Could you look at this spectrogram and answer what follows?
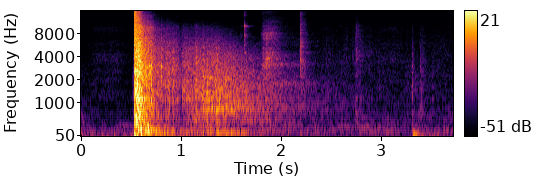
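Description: A single loud shotgun blast in an Olympic trap final, fired close with a sharp onset and a long rolling decay, followed by a fainter distant shot near the end.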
